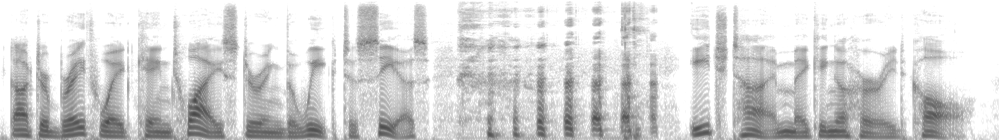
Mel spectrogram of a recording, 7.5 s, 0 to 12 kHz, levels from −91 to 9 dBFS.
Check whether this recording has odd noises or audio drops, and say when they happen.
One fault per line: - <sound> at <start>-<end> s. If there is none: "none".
- laugh at 3.4-5.0 s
